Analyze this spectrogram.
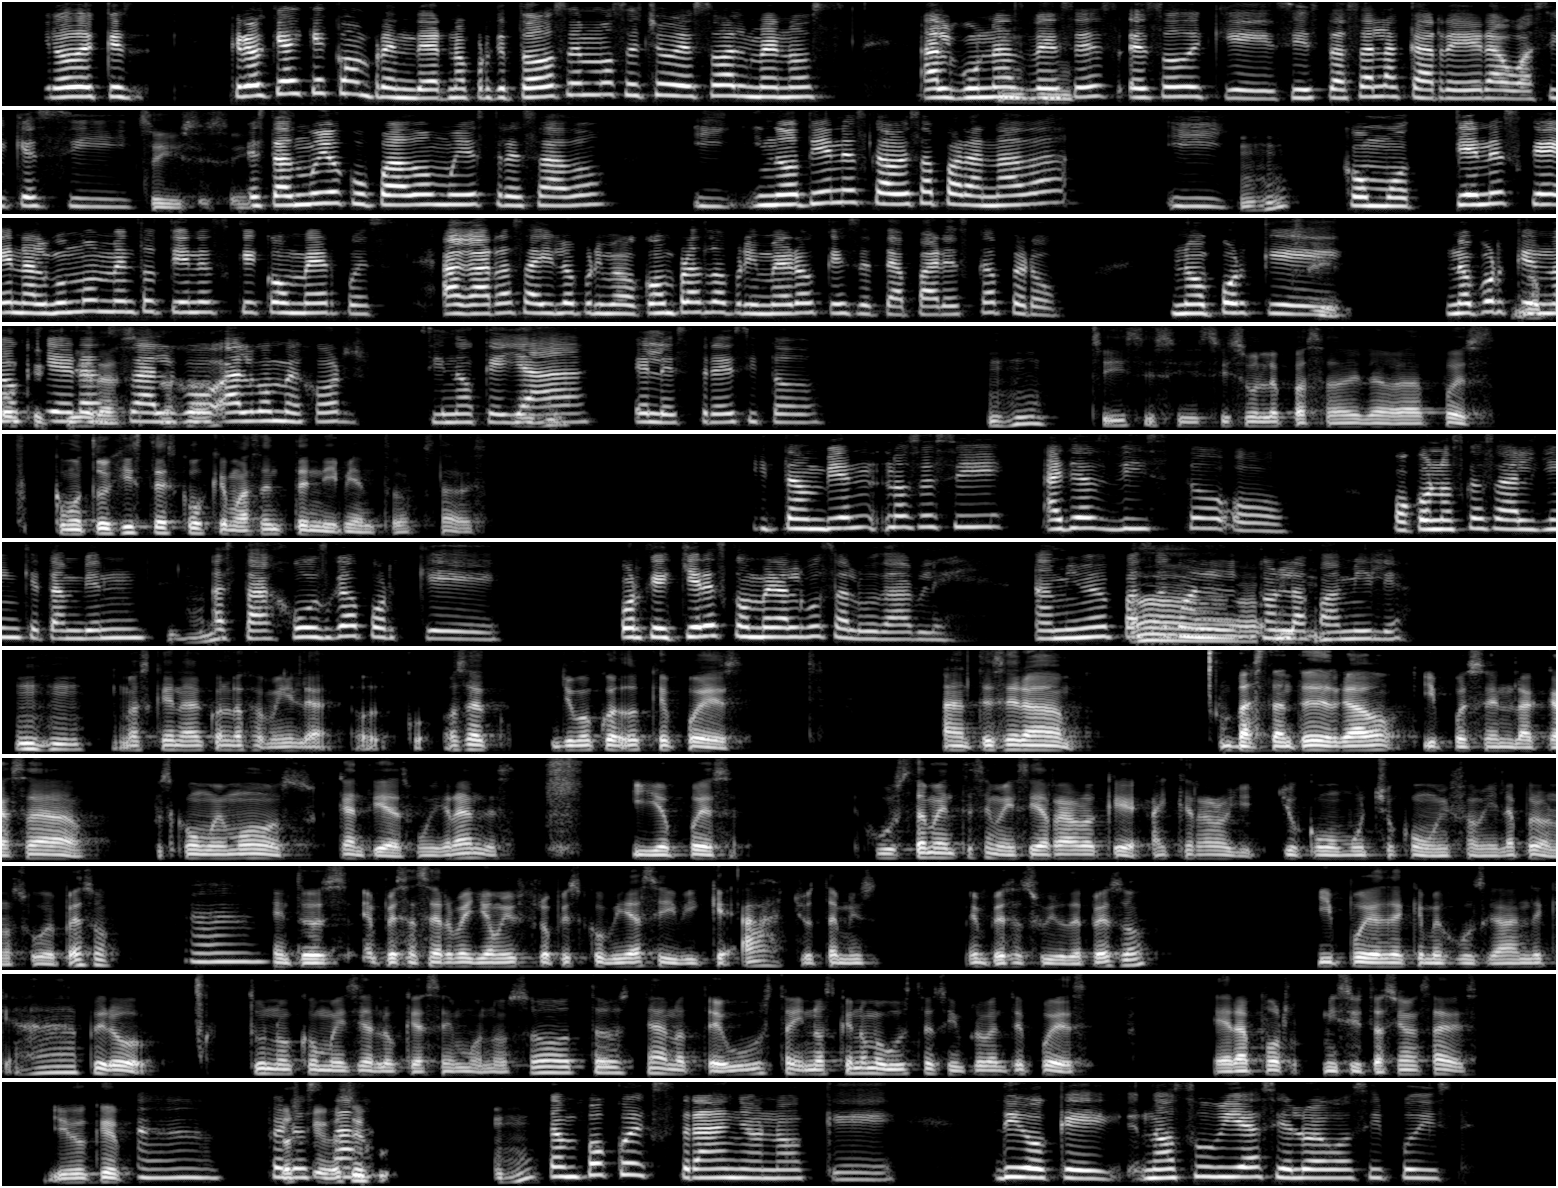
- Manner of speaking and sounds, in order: tapping; sniff; "esta" said as "ta"
- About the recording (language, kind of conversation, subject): Spanish, unstructured, ¿Crees que las personas juzgan a otros por lo que comen?
- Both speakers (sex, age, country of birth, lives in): female, 30-34, Mexico, Mexico; male, 18-19, Mexico, Mexico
